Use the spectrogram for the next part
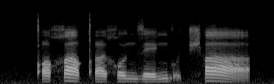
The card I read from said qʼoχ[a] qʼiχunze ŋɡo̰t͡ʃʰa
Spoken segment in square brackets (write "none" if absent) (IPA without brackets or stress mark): a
